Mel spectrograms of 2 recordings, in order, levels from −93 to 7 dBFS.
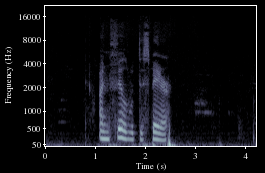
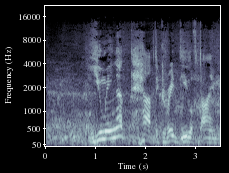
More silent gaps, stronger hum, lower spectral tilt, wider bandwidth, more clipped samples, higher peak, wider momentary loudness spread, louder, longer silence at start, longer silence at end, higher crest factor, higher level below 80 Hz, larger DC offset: neither; neither; first, -6.5 dB/octave vs -4.5 dB/octave; about the same, 14 kHz vs 14.5 kHz; neither; second, -14 dBFS vs 0 dBFS; second, 10 LU vs 15 LU; second, -31 LUFS vs -13 LUFS; first, 1.1 s vs 0.05 s; first, 1.6 s vs 0 s; first, 20 dB vs 14 dB; about the same, -46 dBFS vs -44 dBFS; neither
